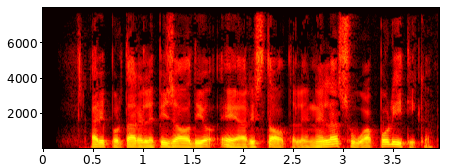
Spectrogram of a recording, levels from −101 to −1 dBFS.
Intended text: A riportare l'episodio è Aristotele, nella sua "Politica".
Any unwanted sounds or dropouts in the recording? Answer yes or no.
no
